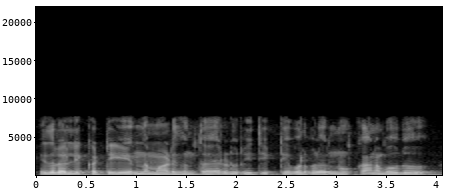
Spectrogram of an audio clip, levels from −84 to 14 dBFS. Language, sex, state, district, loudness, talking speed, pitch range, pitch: Kannada, male, Karnataka, Koppal, -17 LUFS, 120 wpm, 110-120 Hz, 115 Hz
